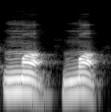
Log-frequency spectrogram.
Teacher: Nasal sounds, those sounds which are pronounced through nasal, like M. When you pronounce the word m, that means the air has to come out from nasal as well.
